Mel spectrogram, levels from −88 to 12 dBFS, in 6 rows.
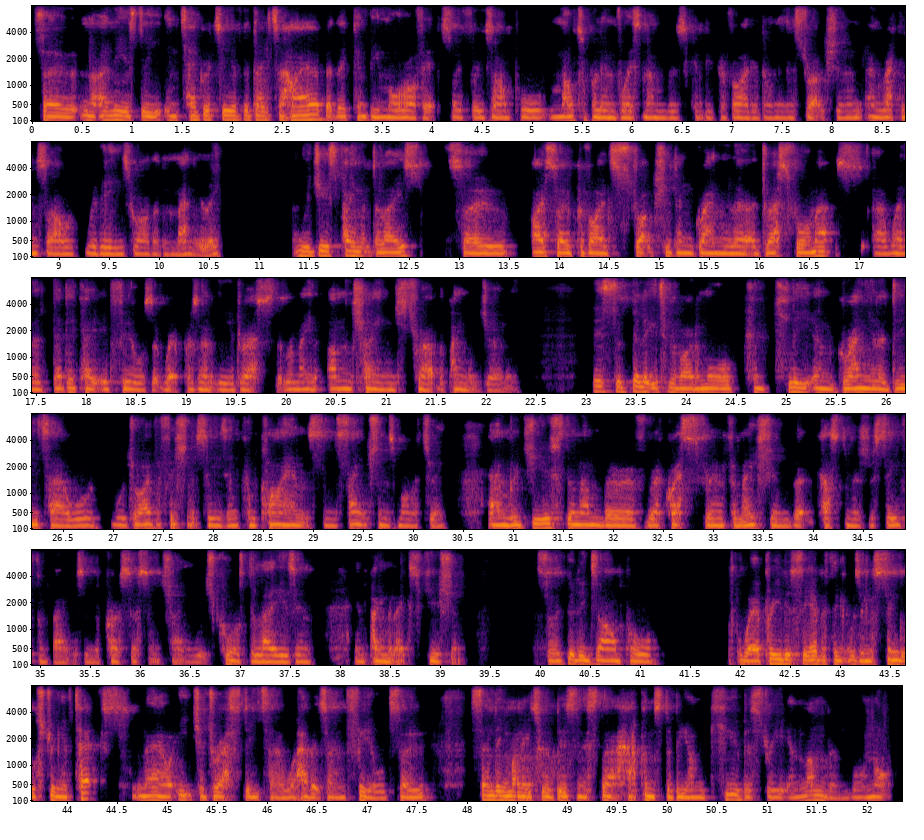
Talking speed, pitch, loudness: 170 wpm, 160 Hz, -22 LUFS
